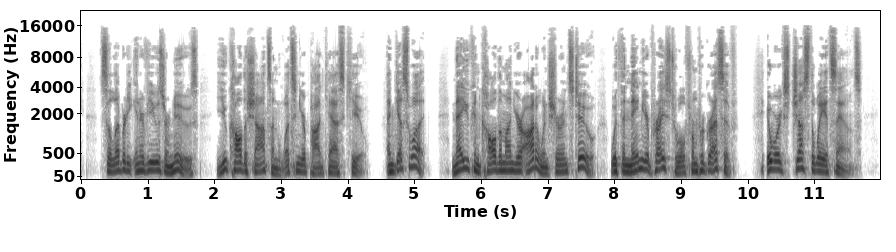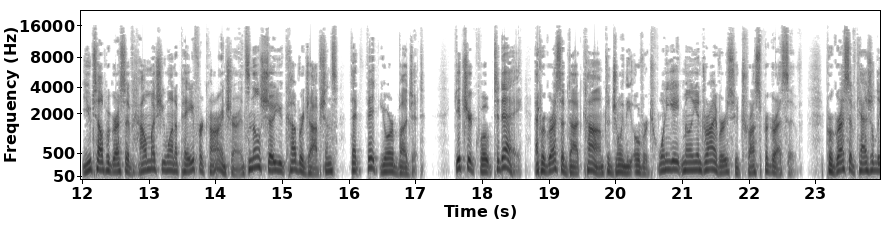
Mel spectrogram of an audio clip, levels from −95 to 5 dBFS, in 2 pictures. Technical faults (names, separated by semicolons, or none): damaged data in a compressed stream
